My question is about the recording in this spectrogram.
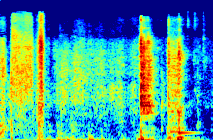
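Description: A wooden cabinet door and its push-button latch being handled as the door is opened: a short rustle with a click, then a louder knock about a second and a half in.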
